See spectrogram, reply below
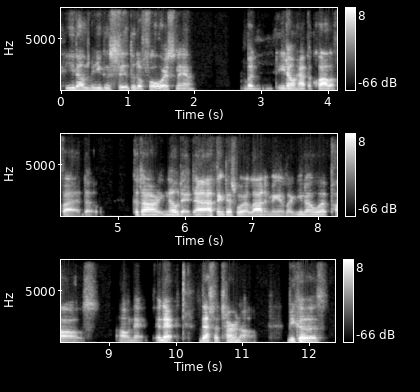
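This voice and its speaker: A man's voice: on the low side, lively intonation, moderate pace, fairly bright tone, slightly rough. A man in a casual, opinionated chat, speaking colloquially and emphatically and repeating his points.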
